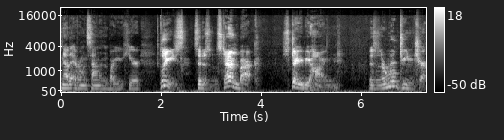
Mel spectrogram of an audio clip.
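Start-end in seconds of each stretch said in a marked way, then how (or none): 2.0-7.3 loud, booming, resounding official voice. Game master voicing an unseen speaker to the silent bar, booming voice. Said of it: "you hear that same booming voice".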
